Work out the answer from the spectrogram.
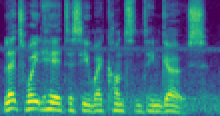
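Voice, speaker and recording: A man playing a composed, courteous young noble envoy in a video game, speaking in a polite, measured way. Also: medium pitch, very noisy, close to an everyday voice. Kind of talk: video game dialogue acting.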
